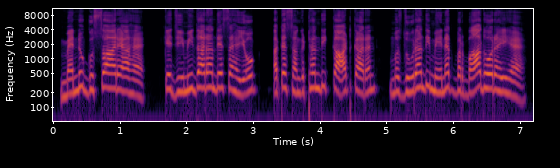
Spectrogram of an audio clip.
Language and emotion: Punjabi, angry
